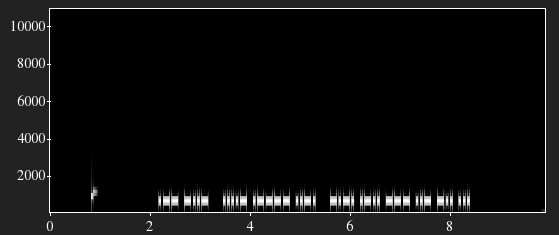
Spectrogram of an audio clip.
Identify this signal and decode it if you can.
Morse code, heard as a keyed tone, about 28 wpm, 700 Hz. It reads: WX 41F CLOUDS
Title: Practice QSO - Exchange 2 - Info - 28wpm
